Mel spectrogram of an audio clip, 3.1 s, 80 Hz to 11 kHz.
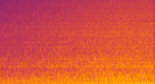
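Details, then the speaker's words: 2005 Toyota Camry, 2.4 L California-emissions engine, front-wheel drive, collision-damaged parts car: steady even low idle with a smooth regular pulse, nothing rattling or ticking; excellent-running engine, normal idle. "as you can hear this vehicle has an excellent running 2.4 L California emissions engine as well as antilock brakes cruise control and is also front-wheel drive"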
